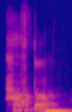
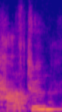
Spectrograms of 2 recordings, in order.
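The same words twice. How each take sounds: First: The words are shortened and run together. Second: Both words are said fully and separately.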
